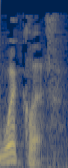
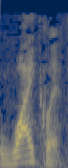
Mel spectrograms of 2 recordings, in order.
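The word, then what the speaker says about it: Wycliffe: spiritual Reformation footsteps of John Wickliffe or whitecliffe if if that's how you prefer to pronounce his name the morning star of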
